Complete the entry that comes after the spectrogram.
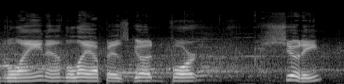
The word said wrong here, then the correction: Schutte: I beg your pardon, shot. Yeah, it helps if I check my pronunciation guide.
